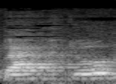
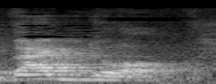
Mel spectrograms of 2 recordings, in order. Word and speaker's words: back door: Instead of saying back door, they say back door.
